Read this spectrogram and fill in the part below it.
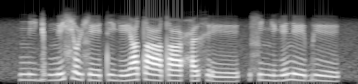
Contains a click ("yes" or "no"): no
